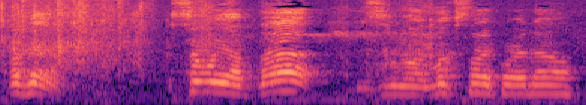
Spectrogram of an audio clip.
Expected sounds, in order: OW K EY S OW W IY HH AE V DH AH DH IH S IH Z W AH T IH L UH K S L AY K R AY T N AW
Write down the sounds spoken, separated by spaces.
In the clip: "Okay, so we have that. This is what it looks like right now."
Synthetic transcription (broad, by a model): OW K EY S OW W IY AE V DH DH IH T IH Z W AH IH L UH K S N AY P R AY T N AW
